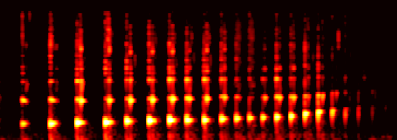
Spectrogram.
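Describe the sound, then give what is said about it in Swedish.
A voice imitates wine glugging from a bottle: a quick run of hollow mouth pops that speed up and rise in pitch, fairly loud, then fade out. Nobody speaks. “Låter som att man häller ur en vinflaska.”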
